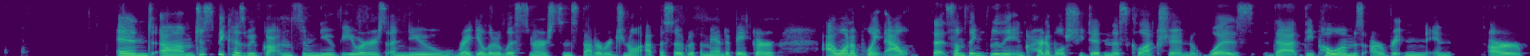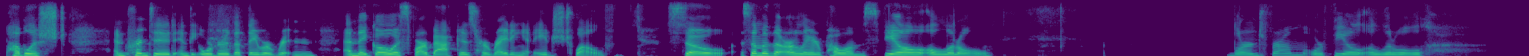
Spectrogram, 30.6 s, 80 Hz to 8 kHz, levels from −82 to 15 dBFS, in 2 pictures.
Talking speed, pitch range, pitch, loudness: 155 wpm, 185-220 Hz, 200 Hz, -21 LUFS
